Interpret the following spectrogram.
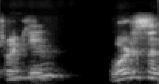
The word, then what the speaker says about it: Swickie: And by the way, is that how you pronounce it, Swickie? Yeah, Swickie. Swickie?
